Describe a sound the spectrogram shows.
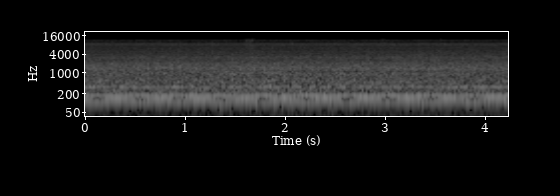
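A plastic petri dish is set down on a wire rack.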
